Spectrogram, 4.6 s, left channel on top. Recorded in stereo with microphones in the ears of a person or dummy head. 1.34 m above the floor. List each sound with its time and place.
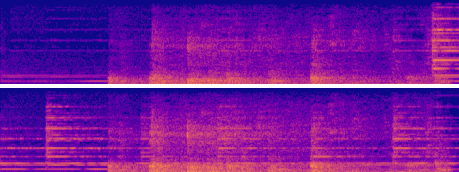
1.1 s running footsteps: 25° right (ahead or behind), 1.4 m; by 4.5 s centre (ahead or behind), 3 m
